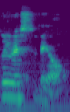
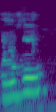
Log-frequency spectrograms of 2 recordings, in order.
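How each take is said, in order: First: The name is said another way outsiders say it. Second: The name is said the way locals say it. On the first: The speaker is not from the area. "everyone else is like it's Louisville or Louisville" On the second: The speaker is from the area. "if you're from here, you call it Louisville"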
